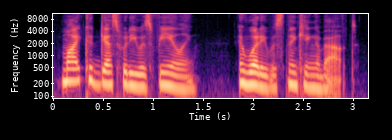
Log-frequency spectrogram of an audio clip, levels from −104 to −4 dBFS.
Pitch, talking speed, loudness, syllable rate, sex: 185 Hz, 250 wpm, -19 LUFS, 6.8 syllables/s, female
